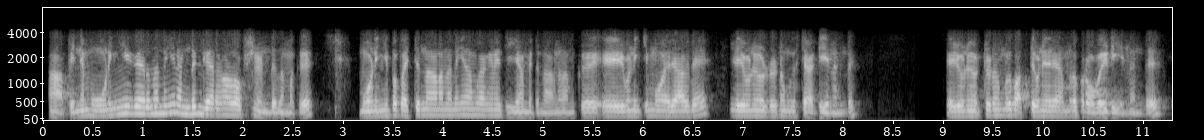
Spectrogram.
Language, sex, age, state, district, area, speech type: Malayalam, male, 18-30, Kerala, Kozhikode, rural, conversation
